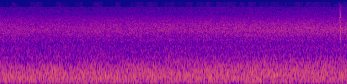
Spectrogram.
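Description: Steady, loud roar of ocean surf rolling onto a beach in Olympic National Park, a dense continuous wash with no voices.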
